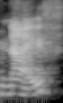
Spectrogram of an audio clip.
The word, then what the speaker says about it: knife: see on the slide, knife is spelled with five letters. We call these graphimmes because they're written, right? Knife has five graphimmes. But when we pronounce this sound, we only hear three phonms. We only hear three sounds, but there are five letters.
